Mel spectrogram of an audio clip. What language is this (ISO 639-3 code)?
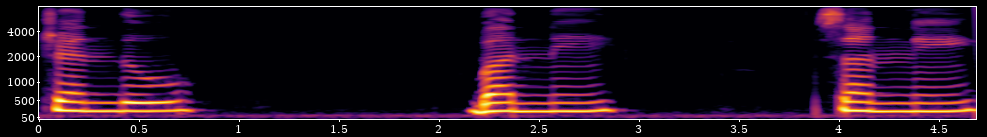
tel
